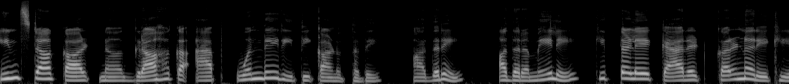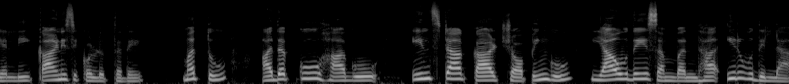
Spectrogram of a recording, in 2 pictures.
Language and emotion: Kannada, neutral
